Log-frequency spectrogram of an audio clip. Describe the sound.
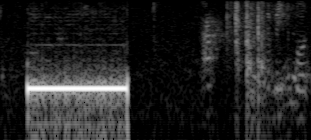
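Telephone ringback tone as a call connects: one long, steady electronic beep lasting about a second, then a short pause before a voice answers and people begin talking.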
